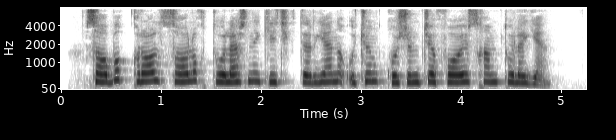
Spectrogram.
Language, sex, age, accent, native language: Uzbek, female, 18-24, Navoiy, Uzbek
